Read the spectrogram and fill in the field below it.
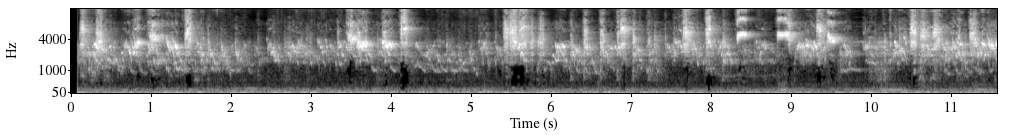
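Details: Several pet budgies singing and chirping together: dense, continuous high warbling chatter with scratchy squawks and bright chirps overlapping throughout, swelling and fading in bursts.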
